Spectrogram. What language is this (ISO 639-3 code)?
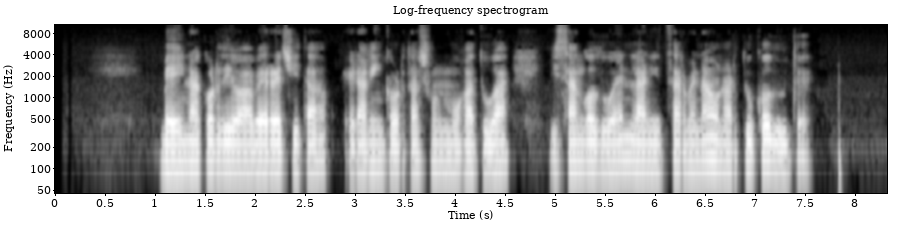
eus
